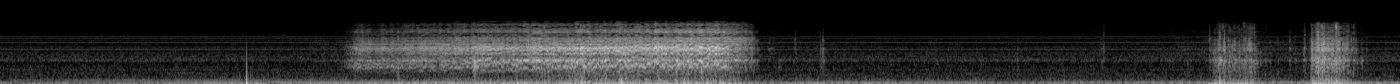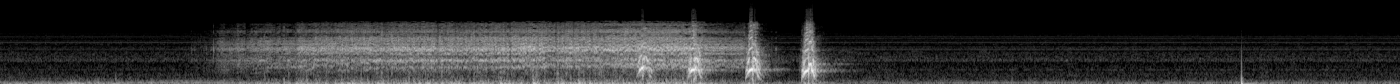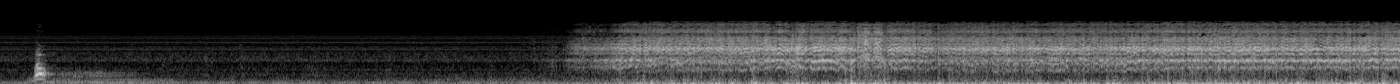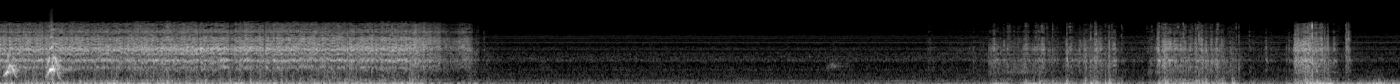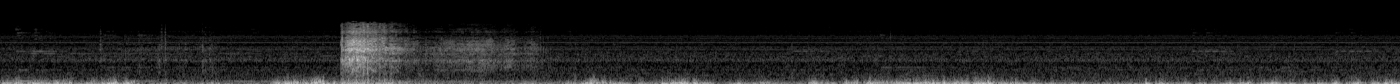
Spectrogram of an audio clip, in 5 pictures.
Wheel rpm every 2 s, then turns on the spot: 0, 10, 70, 80, 0, 0, 10, 0, 50, 100, 80, 0, 0, 0, 0, 0, 10, 80, 90, 90, 100, 100, 100, 20, 0, 0, 10, 20, 0, 20, 20, 0, 0, 0, 0.
12-14 52-56 58-62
